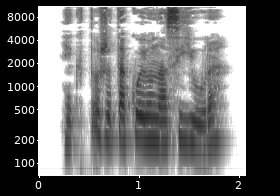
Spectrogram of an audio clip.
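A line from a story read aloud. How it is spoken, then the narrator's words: Hoarse quiet question near ear. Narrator (Russian): хрипло и тихо интересуется Эмиль, наклонившись к самому моему уху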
